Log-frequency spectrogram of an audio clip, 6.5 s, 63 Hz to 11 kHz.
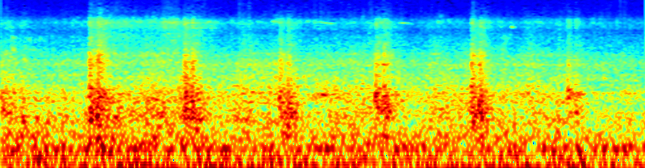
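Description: JR West 521 series electric train running at speed, heard from inside the leading car: a steady low rumble of wheels on the track with a rail-joint clack about once a second.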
